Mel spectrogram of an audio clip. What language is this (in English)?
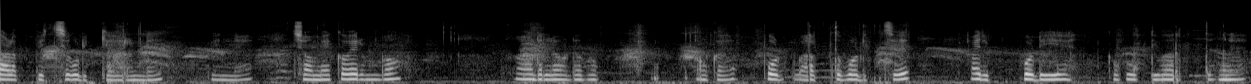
Malayalam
